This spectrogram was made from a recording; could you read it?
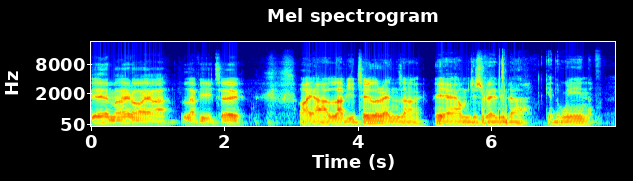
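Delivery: plain, halting, matter-of-fact voice with small pauses. Imitating JDM answering a question about his fight week: imitating JDM. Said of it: "He'd be like".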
